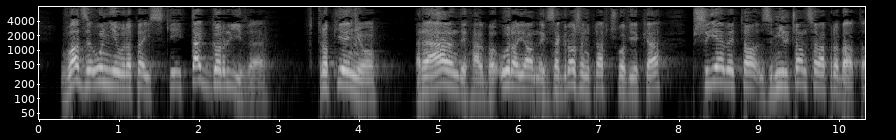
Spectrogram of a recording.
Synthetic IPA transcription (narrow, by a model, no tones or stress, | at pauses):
vwad̪zɛuɲjiɛwɾɔpɛjskʲejt̪aɡɡɔɾlʲivɛ̰ | ft̪ɾɔpʲjeɲu | ɾɛalnɘxalbɔʔuɾɔjɔnɘɣzaɡɾɔʐɛɲpɾaft͡ʂwɔvʲjeka | pʂɘjɛwɘt̪ɔzmʲilt͡ʂɔnt̪sɔ̃w̃apɾɔbɔ̰t̪ɔ̰̃w̃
